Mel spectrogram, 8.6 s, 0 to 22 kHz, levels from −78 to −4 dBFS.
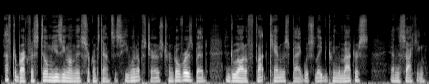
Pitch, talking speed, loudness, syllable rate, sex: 110 Hz, 200 wpm, -21 LUFS, 5.5 syllables/s, male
